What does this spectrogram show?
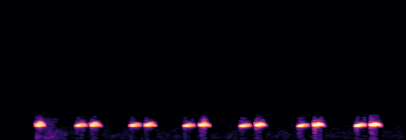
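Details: Female quail giving a steady run of paired, high, short whistled notes, each pair spaced roughly half a second apart, clean and isolated against silence.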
